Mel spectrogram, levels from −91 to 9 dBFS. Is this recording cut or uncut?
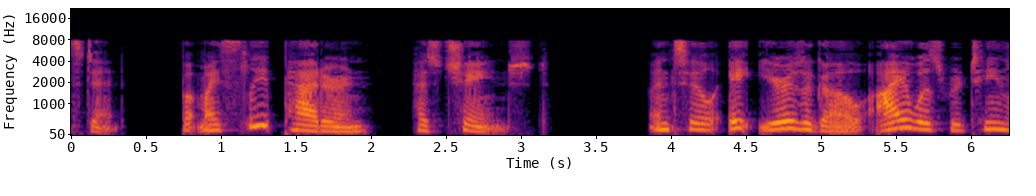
uncut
